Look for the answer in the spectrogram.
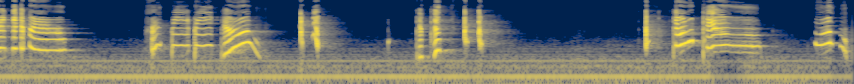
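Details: A pet parrot chatters in a long stream of talk, with bursts of varied squawky, word-like syllables, sliding tones and short clicks, broken by brief pauses over a faint steady hum.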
